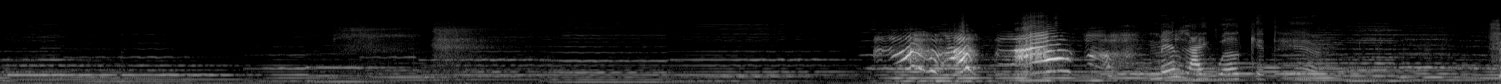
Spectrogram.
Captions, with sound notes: (Hundra sighs) - (Shouting) Ow! - Men like well kept hair.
